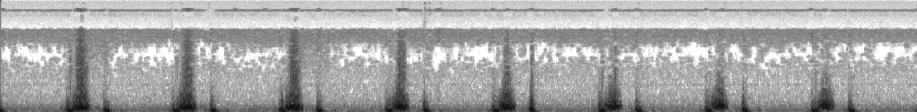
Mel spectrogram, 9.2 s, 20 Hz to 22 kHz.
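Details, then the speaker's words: Innocent systolic murmur with its lowest frequencies filtered out, making it sound higher-pitched like mitral regurgitation: regular simulated heartbeat of about 57/min with a vibratory systolic murmur; bell recommended. "nuevamente volveré a mostrar lo que sucede con el timbre de un ruido astro cuando se eliminan sus frecuencias más bajas"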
